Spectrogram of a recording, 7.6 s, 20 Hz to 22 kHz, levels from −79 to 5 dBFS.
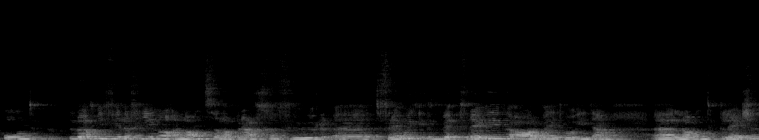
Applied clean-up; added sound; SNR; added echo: none; none; none; reverberation time 0.7 s.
